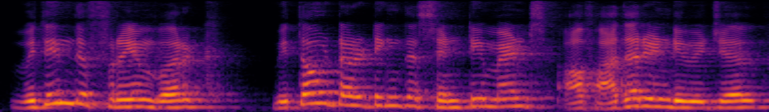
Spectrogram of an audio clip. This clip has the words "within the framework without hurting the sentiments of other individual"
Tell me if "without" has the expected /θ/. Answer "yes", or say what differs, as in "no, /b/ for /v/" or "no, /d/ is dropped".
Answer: no, /t/ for /θ/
